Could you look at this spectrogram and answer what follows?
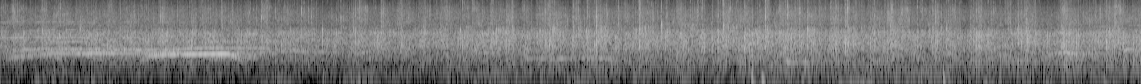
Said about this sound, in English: Come on, let's clap our hands as we welcome the man of God.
